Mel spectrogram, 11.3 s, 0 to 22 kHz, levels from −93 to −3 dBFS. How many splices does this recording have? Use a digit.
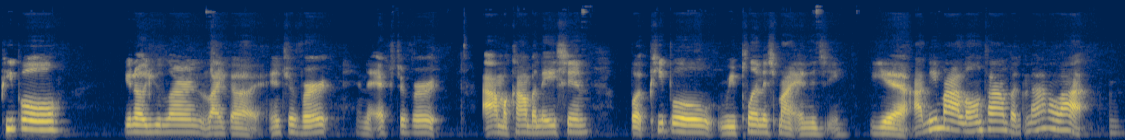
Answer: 2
